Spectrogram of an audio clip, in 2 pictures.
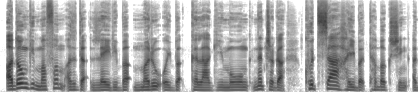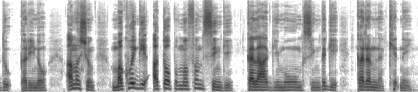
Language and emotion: Manipuri, neutral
